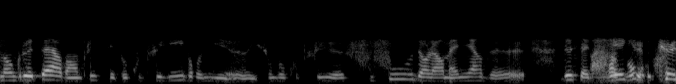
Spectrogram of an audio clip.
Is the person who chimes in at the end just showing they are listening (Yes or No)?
Yes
